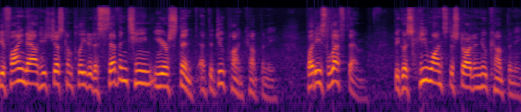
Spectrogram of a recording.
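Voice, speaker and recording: A man with a high voice talks loudly at a fairly quick pace, his intonation lively and his tone dark and mellow. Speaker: keynote speaker. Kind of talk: keynote talk. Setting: meeting room with audience. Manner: loud, projecting without mic; animated storytelling.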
